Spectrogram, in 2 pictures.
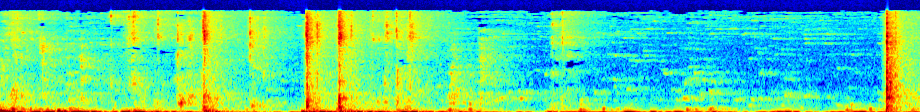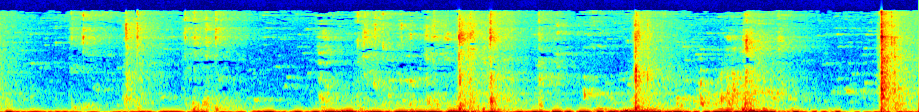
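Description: Keys tap on a keyboard.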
